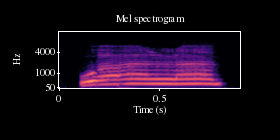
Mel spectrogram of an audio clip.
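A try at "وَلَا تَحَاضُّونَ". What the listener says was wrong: La. Lanya 2 harakat, Ibu. Wala taha. Taha. Taha Bu. Ini memang agak nempel nih apa? Harokatnya agak nempel. Wala taha. 2 harakat. 2 harakat. Walanya agak coba.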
